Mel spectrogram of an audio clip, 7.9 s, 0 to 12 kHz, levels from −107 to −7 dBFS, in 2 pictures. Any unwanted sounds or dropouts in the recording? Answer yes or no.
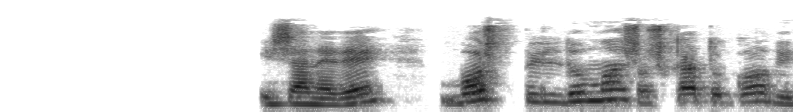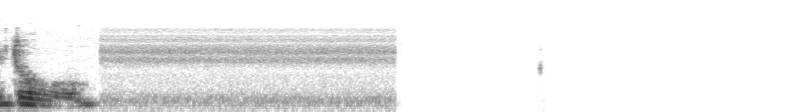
no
